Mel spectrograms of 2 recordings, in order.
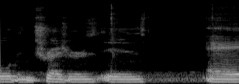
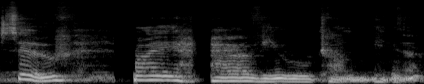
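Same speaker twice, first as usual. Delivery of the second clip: put-on old giant dragon voice; 4 semitones higher than usual. Game master voicing an ancient blue dragon addressing the party, ancient dragon voice. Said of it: "and you hear it speak".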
